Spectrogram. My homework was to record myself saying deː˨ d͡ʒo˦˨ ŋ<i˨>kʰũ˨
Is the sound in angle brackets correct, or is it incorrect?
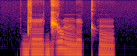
incorrect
